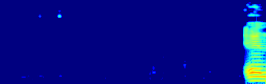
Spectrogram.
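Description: Near silence with one faint click about half a second in; a man's voice starts near the end.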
